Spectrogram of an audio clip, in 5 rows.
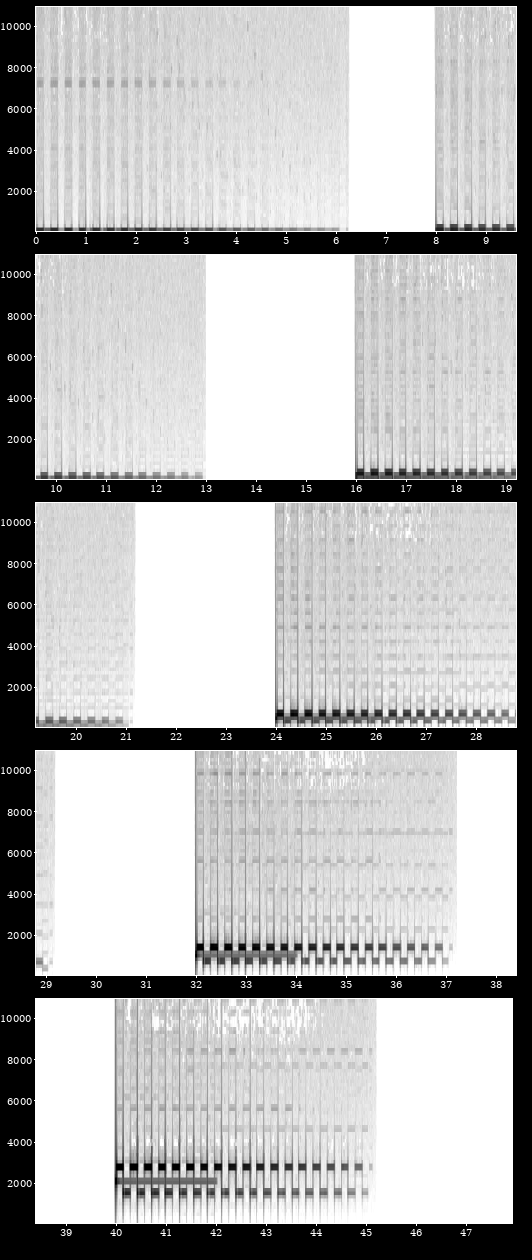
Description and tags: EVOLUTION EVS-1 PATCH 097
Preset sound from the Evolution EVS-1 synthesizer, a peculiar and rather unique instrument which employed both FM and subtractive synthesis. This pulsed sound is a multisample at different octaves.
evolution, evs-1, gated, patch, preset, pulse, pulsed, synth, synthesizer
